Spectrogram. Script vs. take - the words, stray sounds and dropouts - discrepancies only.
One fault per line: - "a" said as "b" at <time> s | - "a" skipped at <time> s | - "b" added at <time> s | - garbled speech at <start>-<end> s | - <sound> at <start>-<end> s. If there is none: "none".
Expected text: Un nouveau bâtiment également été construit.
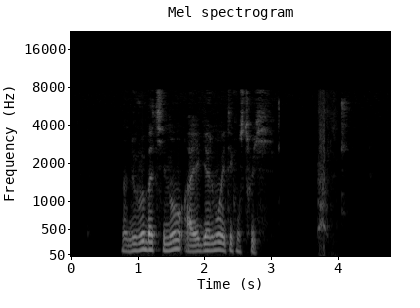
- "a" added at 1.7 s
- bark at 3.7-4.0 s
